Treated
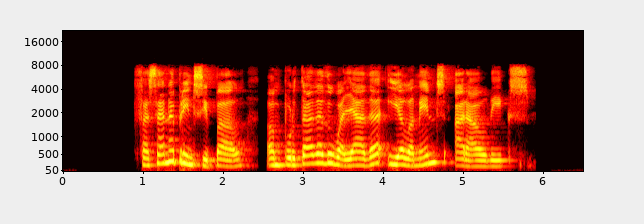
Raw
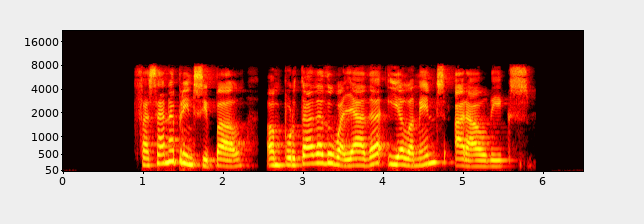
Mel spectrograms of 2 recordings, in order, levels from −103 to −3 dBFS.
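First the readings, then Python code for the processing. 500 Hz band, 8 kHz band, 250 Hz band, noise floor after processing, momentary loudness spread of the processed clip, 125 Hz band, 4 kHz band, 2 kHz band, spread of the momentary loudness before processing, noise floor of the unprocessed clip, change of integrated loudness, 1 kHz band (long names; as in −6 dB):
+3.0 dB, can't be measured, +3.5 dB, below −85 dBFS, 8 LU, +3.5 dB, +3.5 dB, +3.0 dB, 8 LU, below −85 dBFS, +2.5 dB, −6.0 dB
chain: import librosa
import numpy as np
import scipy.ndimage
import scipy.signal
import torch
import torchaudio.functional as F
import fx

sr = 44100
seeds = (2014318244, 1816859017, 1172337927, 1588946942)

y = fx.band_shelf(x, sr, hz=1000.0, db=-12.5, octaves=1.0)
y = y * 10.0 ** (3.5 / 20.0)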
